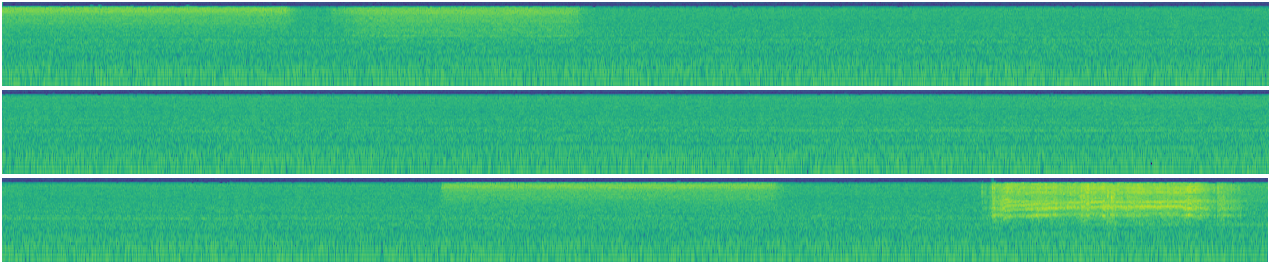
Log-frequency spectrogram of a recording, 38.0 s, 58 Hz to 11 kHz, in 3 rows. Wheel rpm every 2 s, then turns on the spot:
0, 0, 0, 0, 0, 0, 0, 0, 0, 0, 0, 0, 0, 0, 0, 0, 0, 50, 100.
none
